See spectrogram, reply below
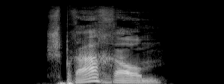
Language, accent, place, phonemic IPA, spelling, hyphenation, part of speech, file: German, Germany, Berlin, /ˈʃpʁaːxˌʁaʊ̯m/, Sprachraum, Sprach‧raum, noun, De-Sprachraum.ogg
- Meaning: Sprachraum, language area, language zone; geographical region in which a language is spoken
